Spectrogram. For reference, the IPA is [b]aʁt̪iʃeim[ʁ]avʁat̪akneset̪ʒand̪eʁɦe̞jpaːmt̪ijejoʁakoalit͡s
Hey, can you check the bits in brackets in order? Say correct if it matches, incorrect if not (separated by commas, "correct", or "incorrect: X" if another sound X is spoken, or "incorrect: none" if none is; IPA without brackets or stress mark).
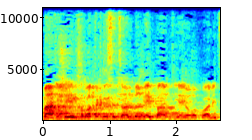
incorrect: m, incorrect: χ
